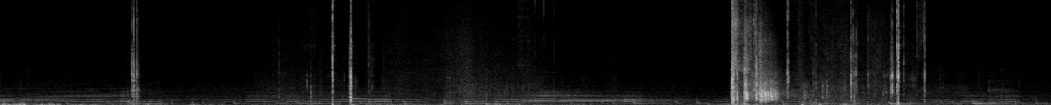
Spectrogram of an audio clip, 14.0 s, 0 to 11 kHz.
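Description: A single shotgun shot about ten seconds in, one sharp crack with a short ringing tail: a 32-gram steel-shot cartridge fired into a ballistic gel block. Before it come a few faint clicks, under a quiet steady background music bed.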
